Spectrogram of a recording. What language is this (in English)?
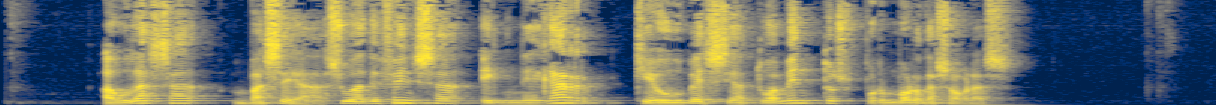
Galician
